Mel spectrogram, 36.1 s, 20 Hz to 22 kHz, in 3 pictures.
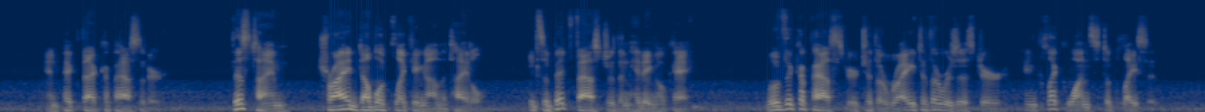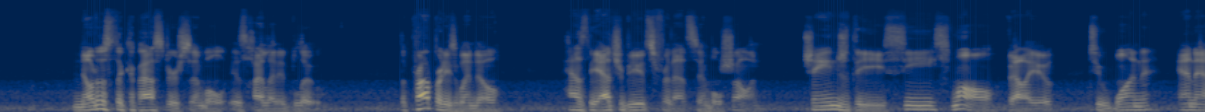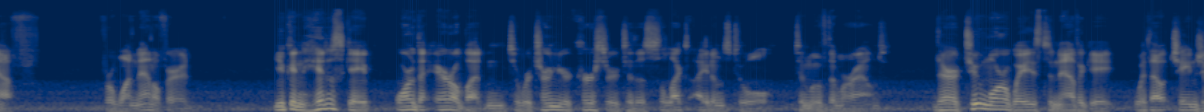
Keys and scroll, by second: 0.2 shift+s, 0.7 shift+m, 21.6 1, 22.3 n, 23.3 shift+f, 26.6 Return.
